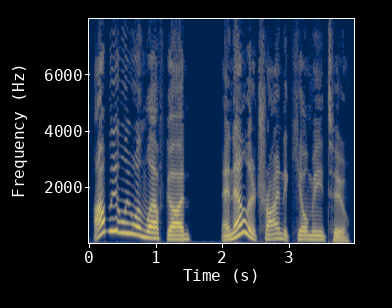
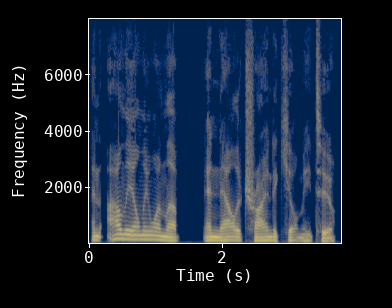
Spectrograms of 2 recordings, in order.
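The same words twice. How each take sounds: First: High, loud aggrieved complaint; bold protest. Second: Subdued complaint, sinking at the end; less bold. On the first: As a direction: blurt it boldly, voice leaping up in protest. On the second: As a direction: say it meekly, the boldness gone. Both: Acted. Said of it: "I bet not as boldly this time".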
